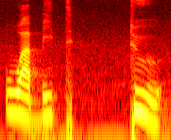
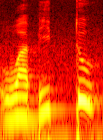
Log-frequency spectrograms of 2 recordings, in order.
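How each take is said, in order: First: "o habite tu" with the T said twice, "habite" then "tu"; wrong double T. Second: "o habitu" run together with one T; single T. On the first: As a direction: show the clumsy double T. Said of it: "eu não falo". ("o habite tu" com dois sons de T separados) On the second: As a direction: glide "habite" straight into "tu". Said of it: "Eu falo". ("o habitu" com um só T, ligado) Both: Shown as a demonstration.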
